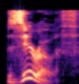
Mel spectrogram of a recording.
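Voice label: "zeroth", British English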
